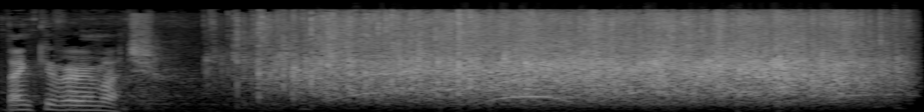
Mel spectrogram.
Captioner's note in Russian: Аплодисменты, овации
